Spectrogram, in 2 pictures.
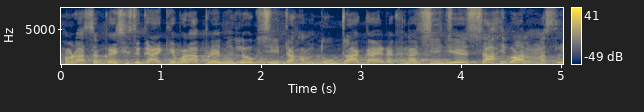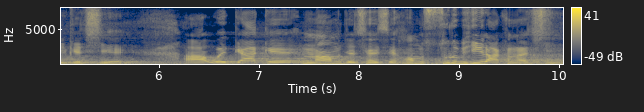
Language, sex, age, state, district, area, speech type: Maithili, male, 45-60, Bihar, Supaul, rural, spontaneous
